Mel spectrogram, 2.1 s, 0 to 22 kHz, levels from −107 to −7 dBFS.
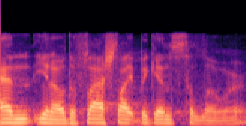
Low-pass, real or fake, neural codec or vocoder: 7.2 kHz; real; none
